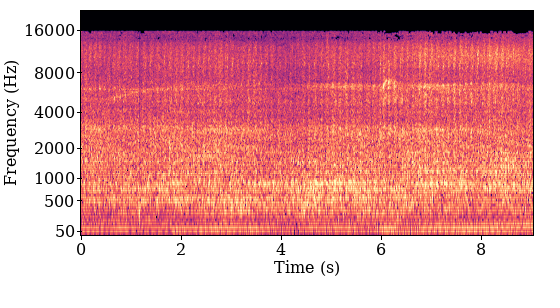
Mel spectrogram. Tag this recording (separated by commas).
Vehicle, Truck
